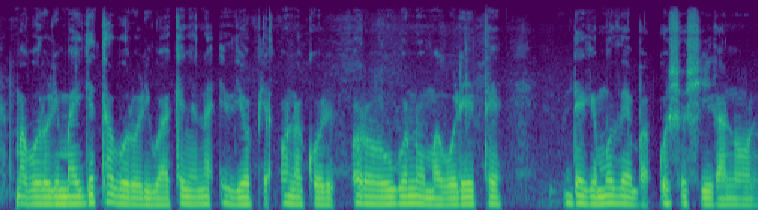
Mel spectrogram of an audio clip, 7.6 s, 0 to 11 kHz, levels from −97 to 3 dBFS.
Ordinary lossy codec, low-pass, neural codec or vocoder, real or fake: none; 9.9 kHz; none; real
